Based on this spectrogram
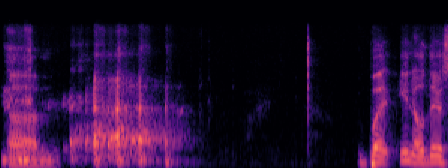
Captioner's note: laughing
